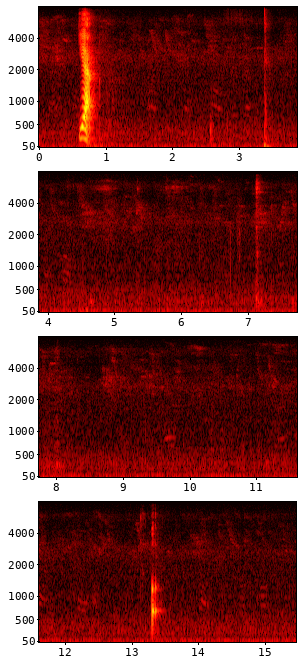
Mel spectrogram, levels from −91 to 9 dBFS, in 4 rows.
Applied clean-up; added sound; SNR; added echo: none; none; none; none.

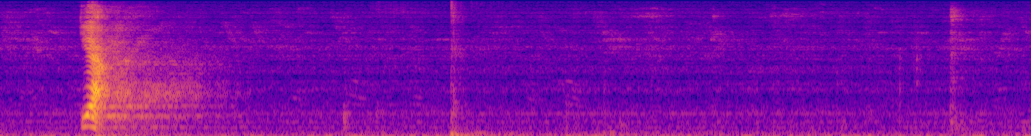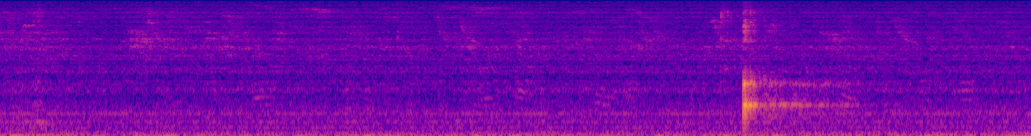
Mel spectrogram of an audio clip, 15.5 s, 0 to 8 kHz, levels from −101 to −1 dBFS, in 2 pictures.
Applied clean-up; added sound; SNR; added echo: none; none; none; reverberation time 1.7 s.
